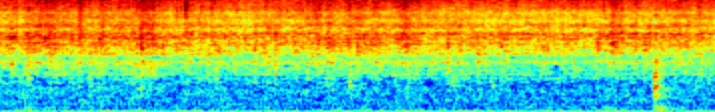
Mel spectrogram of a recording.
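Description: Bacon from Salem's Meats frying in a pan, a dense steady crackling hiss that holds evenly throughout, with a faint knock near the end and no talking.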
